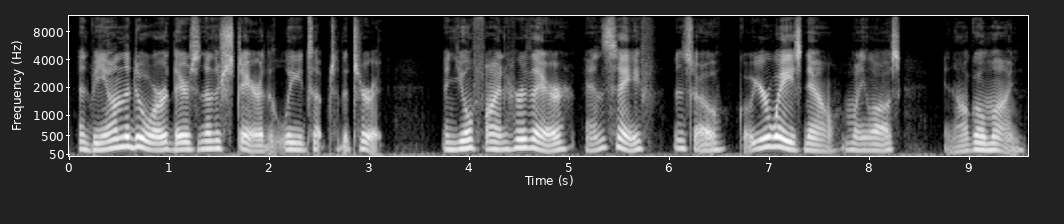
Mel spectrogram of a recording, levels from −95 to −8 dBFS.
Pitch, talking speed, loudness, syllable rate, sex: 170 Hz, 175 wpm, -18 LUFS, 4.8 syllables/s, female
